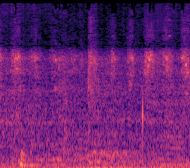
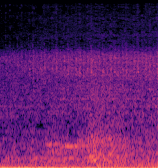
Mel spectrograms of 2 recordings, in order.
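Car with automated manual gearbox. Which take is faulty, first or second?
first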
